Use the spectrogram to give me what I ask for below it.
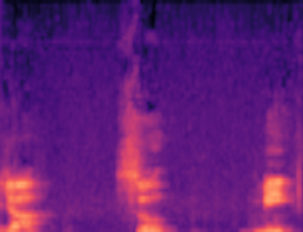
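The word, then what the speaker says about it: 休み: तो जो ये कांजी बताऊंगा मैं, इस कांजी का जो मेन प्रोनाउंसिएशन है वो यासु है, देन इसके बाद मी लग जाता, तो ये पूरा बन जाएगा यासुमी।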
